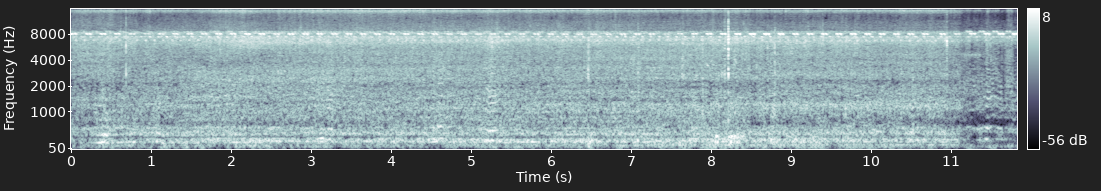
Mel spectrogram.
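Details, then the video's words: Asian honey bee (cerana) colony buzzing continuously while its hive is relocated and the queen is searched for, a thick unbroken drone with layered low tones and high hiss, fading slightly near the end. "Proses pemindahan sarang lebah"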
